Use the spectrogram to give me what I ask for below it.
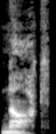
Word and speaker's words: NOC: They offer you a transfer after 3 years, not to another embassy, to something called non-official cover, NOC, pronounced knock.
